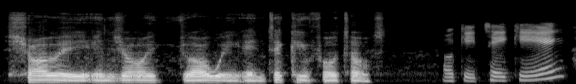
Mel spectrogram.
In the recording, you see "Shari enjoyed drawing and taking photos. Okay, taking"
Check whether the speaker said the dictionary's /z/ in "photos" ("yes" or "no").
no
